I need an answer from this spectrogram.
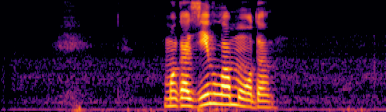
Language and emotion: Russian, neutral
